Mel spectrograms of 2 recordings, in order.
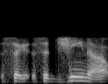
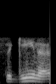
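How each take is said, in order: First: It is said in a non-classical Latin pronunciation. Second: It is said in the classical Latin pronunciation. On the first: "I knew the word as Sagina" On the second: "Sagina in the classical pronunciation"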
